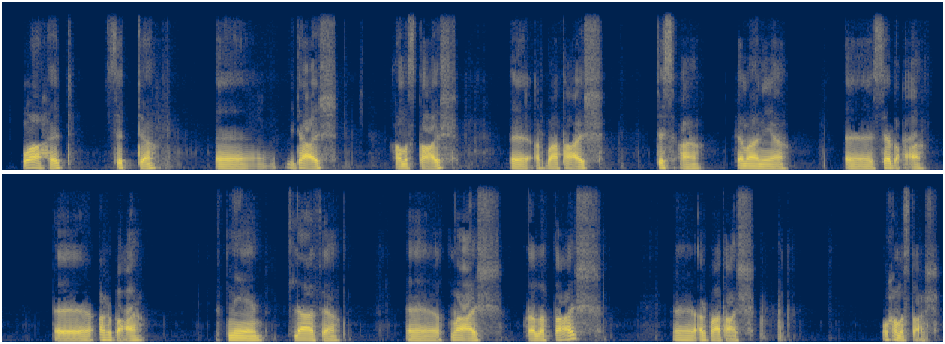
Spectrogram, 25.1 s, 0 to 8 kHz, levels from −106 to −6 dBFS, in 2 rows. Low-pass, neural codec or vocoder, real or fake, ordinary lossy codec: 7.2 kHz; none; real; none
